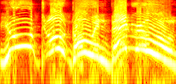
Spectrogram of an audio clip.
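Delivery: shouting. Narrating a scene where he snatches her up, yelling in your face. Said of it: "he like yells in your face like".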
